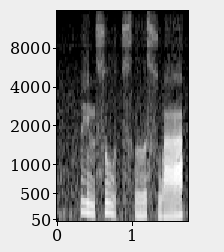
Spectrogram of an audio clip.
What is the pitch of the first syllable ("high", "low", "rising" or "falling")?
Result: falling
